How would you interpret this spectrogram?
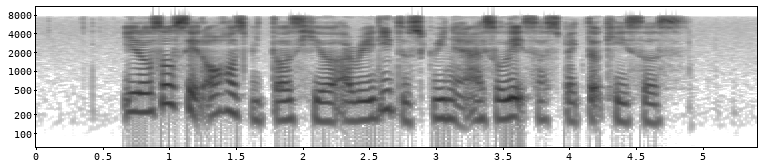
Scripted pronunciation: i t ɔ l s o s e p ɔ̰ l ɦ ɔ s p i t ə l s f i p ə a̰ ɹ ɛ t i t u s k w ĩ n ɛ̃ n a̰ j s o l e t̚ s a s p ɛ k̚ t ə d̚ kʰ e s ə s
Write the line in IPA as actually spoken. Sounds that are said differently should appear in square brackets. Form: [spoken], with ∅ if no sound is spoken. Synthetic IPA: i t ɔ l s o s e [t] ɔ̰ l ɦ ɔ s p i t ə l s [h] i [∅] ə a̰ ɹ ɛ [d] i t u s k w ĩ n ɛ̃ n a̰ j s o l e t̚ s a s p ɛ k̚ t ə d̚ kʰ e s ə s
